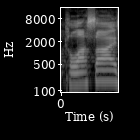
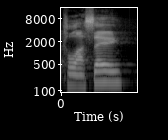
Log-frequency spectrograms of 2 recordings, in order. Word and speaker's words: Colossae: And so some people call it Colossae, some people call it Colossia, I call it Colossae, tomato, tomato, whatever you want to call it is fine.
